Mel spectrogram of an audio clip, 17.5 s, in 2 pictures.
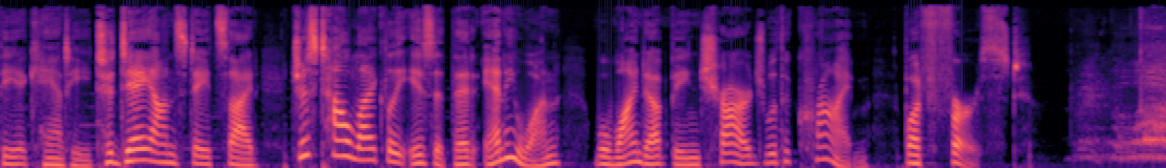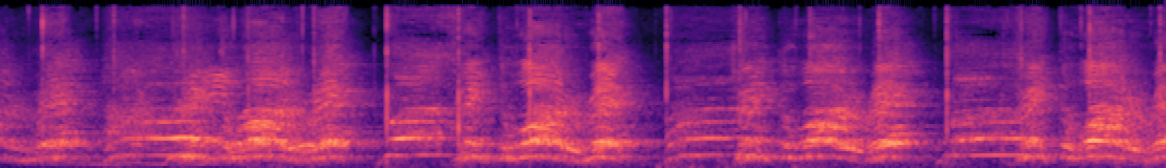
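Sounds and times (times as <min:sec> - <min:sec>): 
speech: 0:00.0 - 0:07.8
protesters chanting outside the room of Michigan Governor Snyder's budget speech: 0:08.0 - 0:17.4.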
